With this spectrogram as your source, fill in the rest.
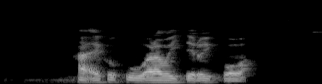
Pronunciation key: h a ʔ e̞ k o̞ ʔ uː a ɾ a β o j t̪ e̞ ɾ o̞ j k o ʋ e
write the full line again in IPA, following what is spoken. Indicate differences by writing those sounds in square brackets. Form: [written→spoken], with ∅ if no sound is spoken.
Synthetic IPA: h a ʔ e̞ k o̞ [ʔ→k] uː a ɾ a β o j t̪ e̞ ɾ o̞ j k o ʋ [e→a]

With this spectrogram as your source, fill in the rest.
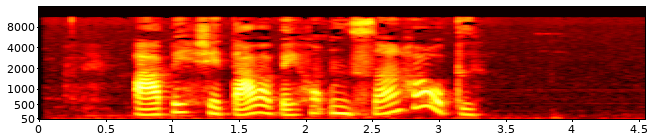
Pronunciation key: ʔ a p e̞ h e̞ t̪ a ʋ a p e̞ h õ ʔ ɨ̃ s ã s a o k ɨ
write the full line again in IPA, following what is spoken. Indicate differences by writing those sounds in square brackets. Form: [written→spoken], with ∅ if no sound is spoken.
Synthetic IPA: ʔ a p e̞ [h→ʃ] e̞ t̪ a ʋ a p e̞ h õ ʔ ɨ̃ s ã [s→h] a o k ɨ

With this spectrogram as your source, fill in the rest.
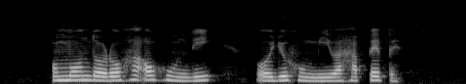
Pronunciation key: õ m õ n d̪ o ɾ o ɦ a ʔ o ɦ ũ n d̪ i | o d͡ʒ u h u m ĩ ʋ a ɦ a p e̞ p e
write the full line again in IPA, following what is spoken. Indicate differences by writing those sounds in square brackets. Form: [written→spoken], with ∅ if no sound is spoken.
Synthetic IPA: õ m õ n d̪ o ɾ o ɦ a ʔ o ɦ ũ n d̪ i | o d͡ʒ u h u m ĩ ʋ a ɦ a p e̞ p e

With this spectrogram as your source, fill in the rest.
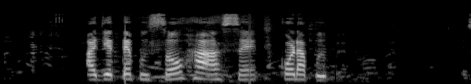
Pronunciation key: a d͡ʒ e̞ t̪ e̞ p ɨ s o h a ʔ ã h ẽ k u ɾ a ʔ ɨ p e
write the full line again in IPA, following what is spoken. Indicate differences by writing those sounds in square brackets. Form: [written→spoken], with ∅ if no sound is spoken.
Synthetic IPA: a d͡ʒ e̞ t̪ e̞ p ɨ s o h a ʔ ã [h→s] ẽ k [u→o] ɾ a [ʔ→p] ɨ p e

